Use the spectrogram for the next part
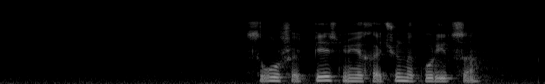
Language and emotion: Russian, neutral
